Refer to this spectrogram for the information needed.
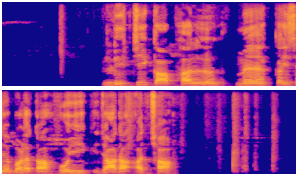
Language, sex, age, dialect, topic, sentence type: Magahi, male, 18-24, Western, agriculture, question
